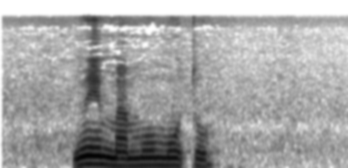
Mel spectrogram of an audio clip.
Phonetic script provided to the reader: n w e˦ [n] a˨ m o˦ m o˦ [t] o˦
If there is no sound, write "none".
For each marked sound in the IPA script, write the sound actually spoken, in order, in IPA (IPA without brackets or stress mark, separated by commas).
m, t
